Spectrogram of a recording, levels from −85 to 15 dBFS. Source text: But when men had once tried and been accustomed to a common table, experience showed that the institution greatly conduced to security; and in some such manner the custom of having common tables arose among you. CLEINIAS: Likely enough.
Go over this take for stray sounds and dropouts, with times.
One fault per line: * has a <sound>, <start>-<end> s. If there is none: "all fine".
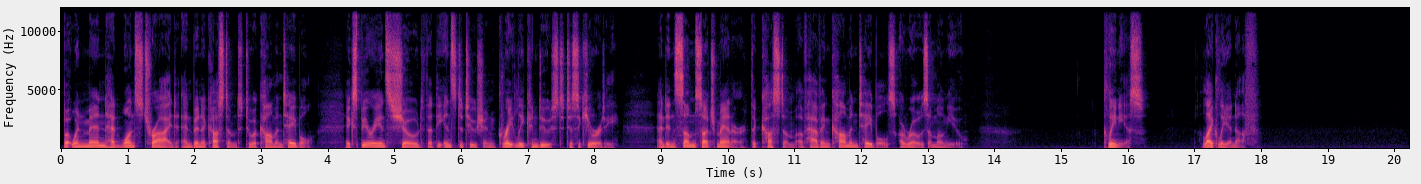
all fine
